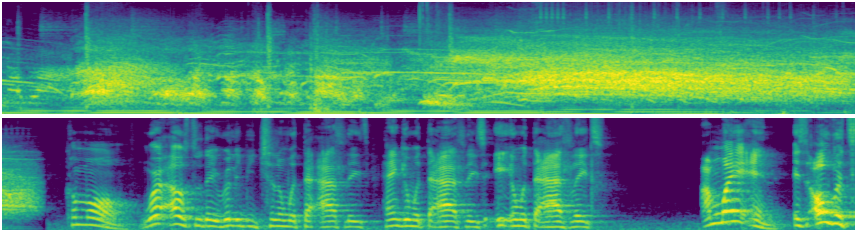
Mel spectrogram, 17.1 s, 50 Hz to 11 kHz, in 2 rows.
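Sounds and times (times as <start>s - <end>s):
background music with deep bass: 0.0s - 7.6s
players shouting in chorus: 0.0s - 8.9s
loud crowd roar: 0.0s - 9.0s.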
